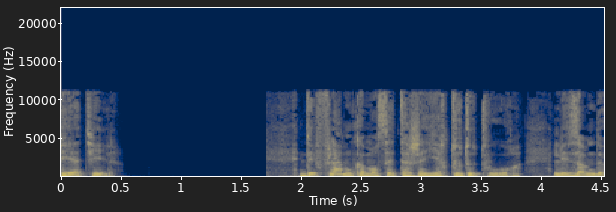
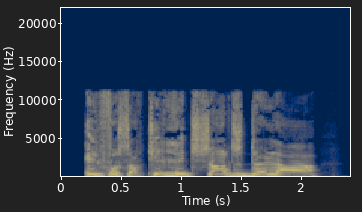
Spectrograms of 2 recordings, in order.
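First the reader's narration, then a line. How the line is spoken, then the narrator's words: Shouted. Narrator (French): cria Charles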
